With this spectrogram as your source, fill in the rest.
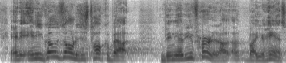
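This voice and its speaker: A man's moderate-paced speech comes through with noticeable background noise behind it. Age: 60s. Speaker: chapel speaker. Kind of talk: sermon. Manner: halting.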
